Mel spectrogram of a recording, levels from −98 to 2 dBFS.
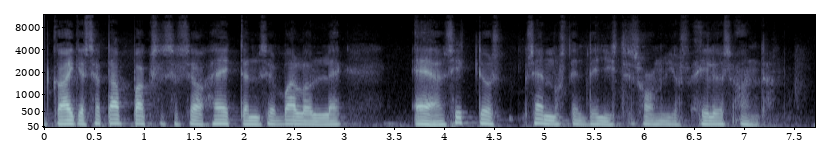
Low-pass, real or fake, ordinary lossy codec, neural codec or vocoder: none; fake; none; codec, 24 kHz, 0.9 kbps, WavTokenizer, medium speech release version 2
